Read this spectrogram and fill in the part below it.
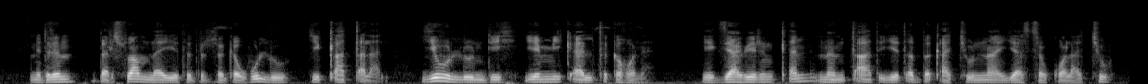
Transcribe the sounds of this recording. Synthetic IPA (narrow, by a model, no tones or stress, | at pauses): mɨd̪ɾɨmbəɾswamlajːɛt̪ʰəd̪ərːəɡəwhulːu | jɪkʼːat̪ʼːə̰la̰l | jɪhulːuɨnd̪ihjɛmːikʼəlt̪ʼkʰəɦo̞nə | jɛɡzijaβhe̞ɾɨnkʼənməmt̪ʼa̰t̪ɨjːɛt̪ʼəbːəkʼat͡ʃːɛwɨnːaɨjːast͡ʃ̪əkʷːalat͡ʃːɛh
